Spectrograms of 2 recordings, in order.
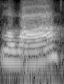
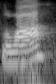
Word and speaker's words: Lwa: And it is pronounced Loa, Loa, Loa. Sometimes in Haiti, they really swallow that, like we kind of say Loa.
